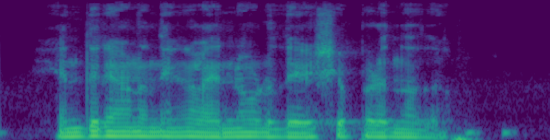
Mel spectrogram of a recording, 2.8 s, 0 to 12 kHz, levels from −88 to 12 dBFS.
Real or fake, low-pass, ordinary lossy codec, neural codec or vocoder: fake; 10.8 kHz; Opus, 24 kbps; vocoder, 24 kHz, 100 mel bands, Vocos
